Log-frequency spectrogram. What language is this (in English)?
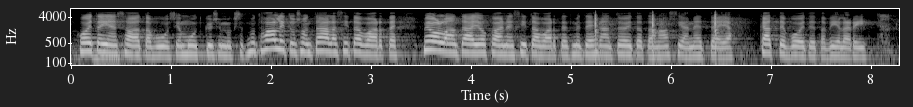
Finnish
